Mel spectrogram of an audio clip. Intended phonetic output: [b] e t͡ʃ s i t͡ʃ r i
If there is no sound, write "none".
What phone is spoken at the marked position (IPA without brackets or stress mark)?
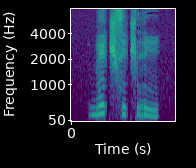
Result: b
